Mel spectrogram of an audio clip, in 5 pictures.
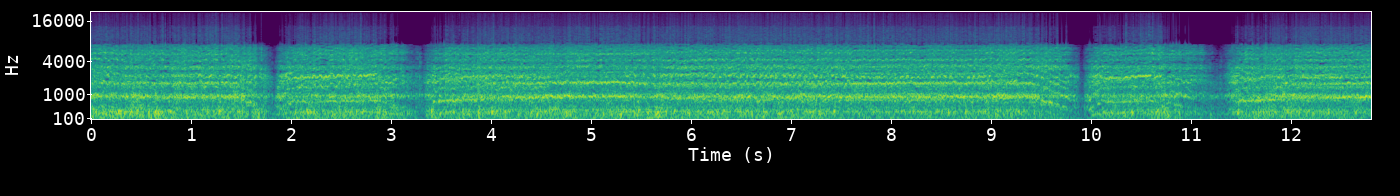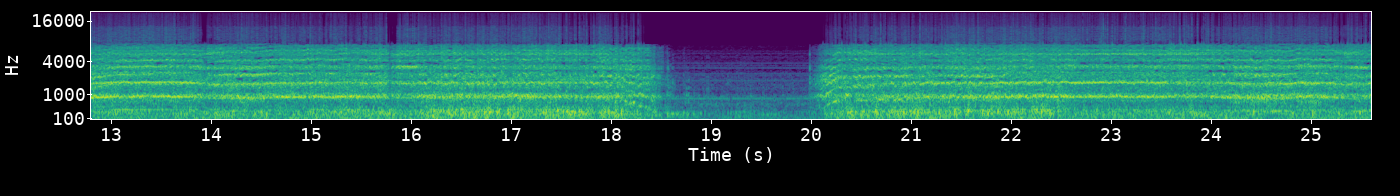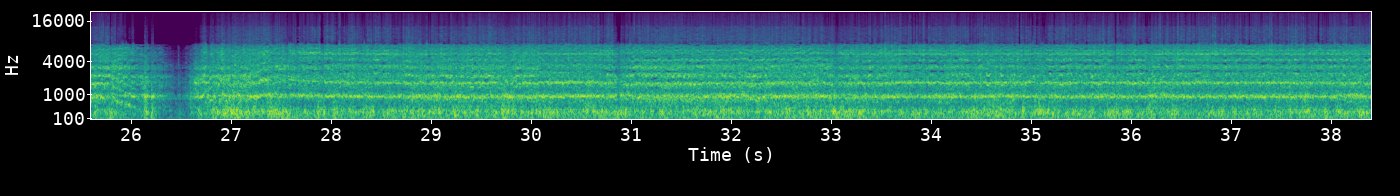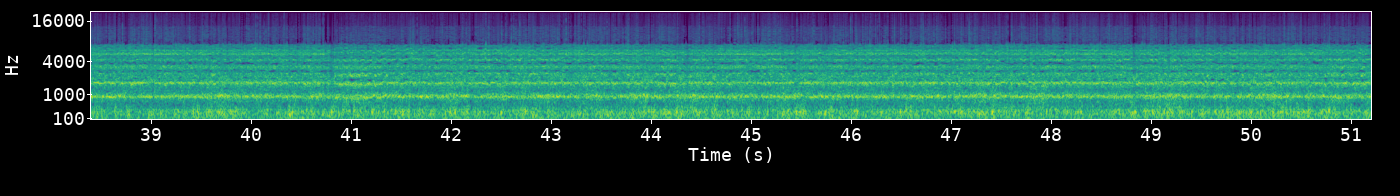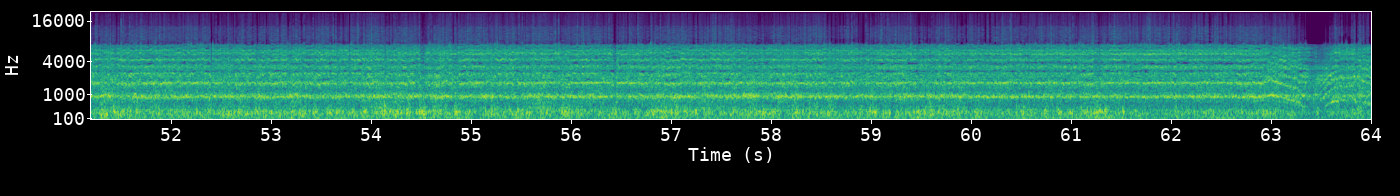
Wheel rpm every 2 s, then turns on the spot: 200, 130, 200, 210, 190, 100, 200, 230, 230, 30, 170, 230, 220, 140, 230, 220, 220, 230, 230, 230, 230, 230, 230, 230, 230, 230, 230, 230, 230, 230, 230, 170.
2-4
